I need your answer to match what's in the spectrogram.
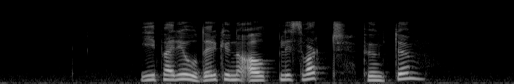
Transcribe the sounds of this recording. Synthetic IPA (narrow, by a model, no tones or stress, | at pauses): iːpʰæɾɪuːd̪əɾkʉnə̰ʔɑlt̪̚bliːsʋɑʈpʰʉŋkt̪ʉm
